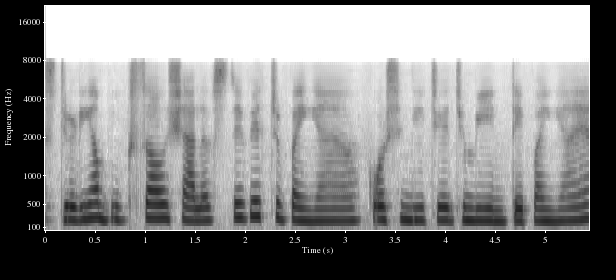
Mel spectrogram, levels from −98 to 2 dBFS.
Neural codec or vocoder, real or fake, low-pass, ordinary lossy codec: codec, 16 kHz, about 1 kbps, DyCAST, with the encoder's durations; fake; none; none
